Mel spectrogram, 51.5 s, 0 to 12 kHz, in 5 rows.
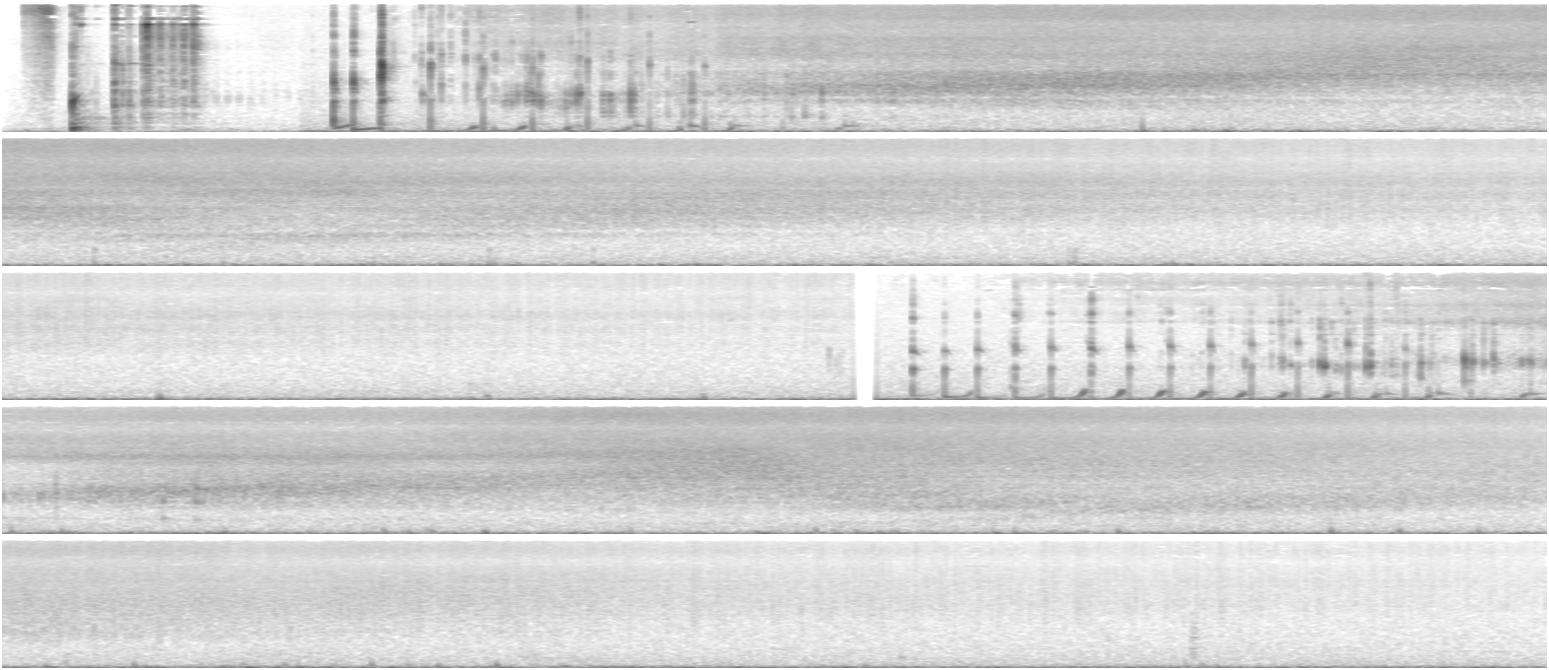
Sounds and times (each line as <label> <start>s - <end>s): fizz 0.0s - 0.5s
Opening a glass bottle of carbonated soda pop 0.1s - 1.4s
Opening a glass bottle of carbonated soda pop 2.2s - 6.3s
pouring it in a glass 2.2s - 18.9s
fizz 2.2s - 51.5s
Opening a glass bottle of carbonated soda pop 26.7s - 34.6s
pouring it in a glass 26.7s - 45.0s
